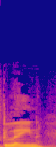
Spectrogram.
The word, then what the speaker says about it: Ghislaine: But yeah, proper pronunciation is Ghislaine.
